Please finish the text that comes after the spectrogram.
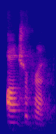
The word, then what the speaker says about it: entrepreneur: The last syllable is the loudest and most clear. The first 3 can be simplified a little bit. Entrepreneur, entrepreneur, entrepreneur, entrepreneur.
